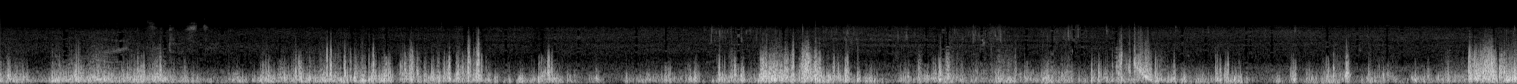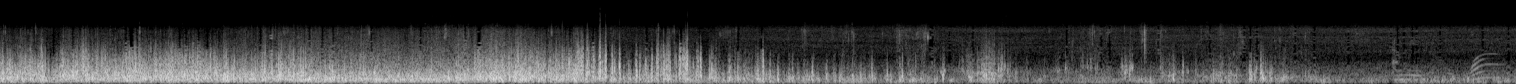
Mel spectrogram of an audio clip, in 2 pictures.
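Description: Wind buffeting the microphone in gusts, with a long, loud gust starting about halfway in and lasting several seconds.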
